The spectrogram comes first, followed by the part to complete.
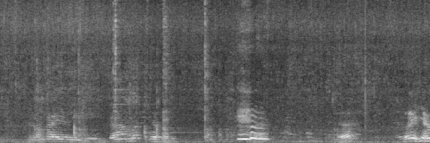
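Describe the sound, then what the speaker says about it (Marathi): Onion frying in oil with a cube of Amul butter, a steady close sizzle broken by stirring, while someone talks over it. "मस्त असं तेलामध्ये उरलेला हा कांदा टाकला आणि त्याच्यामध्ये एक क्यूब बटर टाकायचं आहे"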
